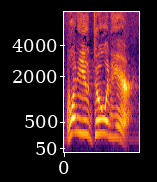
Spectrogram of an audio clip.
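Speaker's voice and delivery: high, insistent preaching question; demanding pulpit question; preacher's challenge. Real, not acted. Preacher's challenge, later echoed as small voice.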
